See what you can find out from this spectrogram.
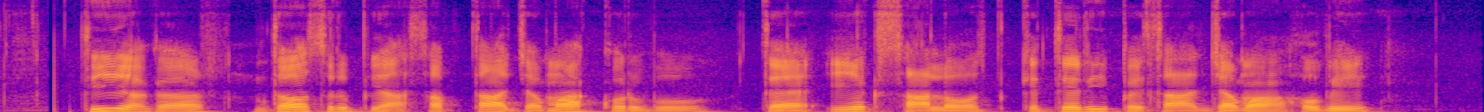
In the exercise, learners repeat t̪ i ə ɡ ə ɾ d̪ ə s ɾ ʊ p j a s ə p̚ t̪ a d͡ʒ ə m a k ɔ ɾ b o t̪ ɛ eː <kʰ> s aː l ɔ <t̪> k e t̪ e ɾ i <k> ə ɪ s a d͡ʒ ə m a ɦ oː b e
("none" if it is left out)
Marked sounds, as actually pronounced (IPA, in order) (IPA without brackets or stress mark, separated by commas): k, t̪, p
